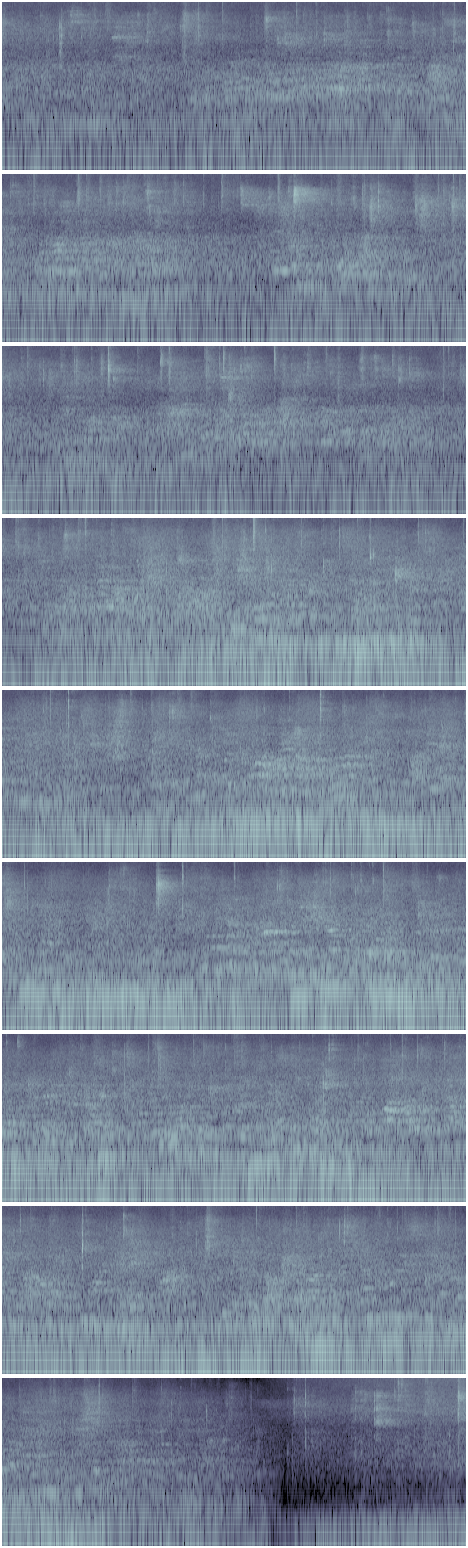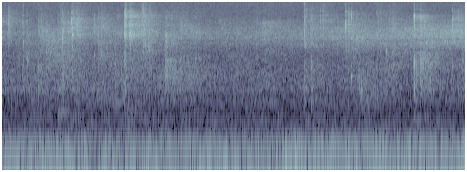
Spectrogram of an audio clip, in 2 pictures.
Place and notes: Kimyoung Lava Cave - Kimyoung Lava Cave and Manjanggul Lava Cave
Jeju Island has a series of remarkable lava tube caves. Manjanggul Cave is open to the public and people enjoy the fascinating resonance of the space by vocalising while exploring the tunnels extent. Nearby Kimyoung Cave is not open to the public...and proved a great place to enjoy the rich sonic textures of the underworld.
